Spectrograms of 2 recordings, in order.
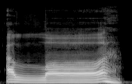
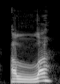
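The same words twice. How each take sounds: First: The vowel before the final h is long. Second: The vowel before the final h is short. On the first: The speaker calls it right. "А должны говорить" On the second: The speaker calls it wrong. "то они не удлиняют, то это грех"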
